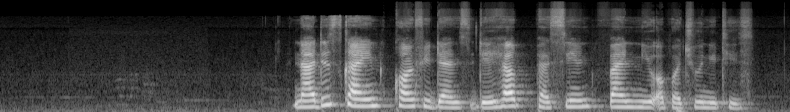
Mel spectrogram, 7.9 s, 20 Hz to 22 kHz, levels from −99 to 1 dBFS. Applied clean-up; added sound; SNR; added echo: none; none; none; none.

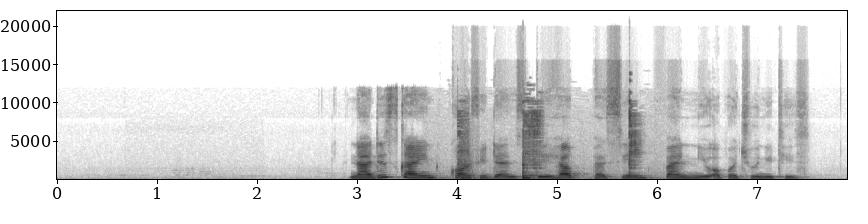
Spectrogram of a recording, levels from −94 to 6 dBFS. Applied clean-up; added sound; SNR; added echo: none; Fart; 3 dB; none.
